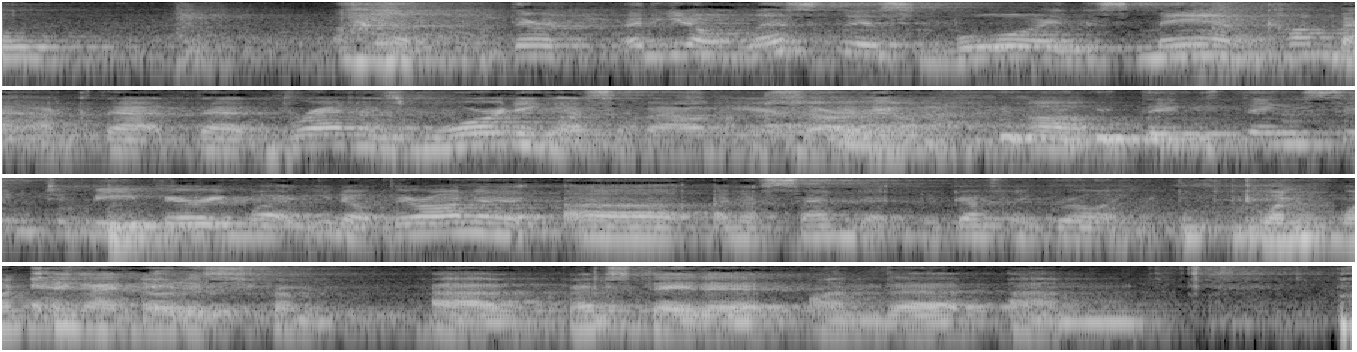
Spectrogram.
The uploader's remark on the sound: San Diego Comic Con Panels. This year at Comic Con, I had the pleasure of moderating these 2 informative panels.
